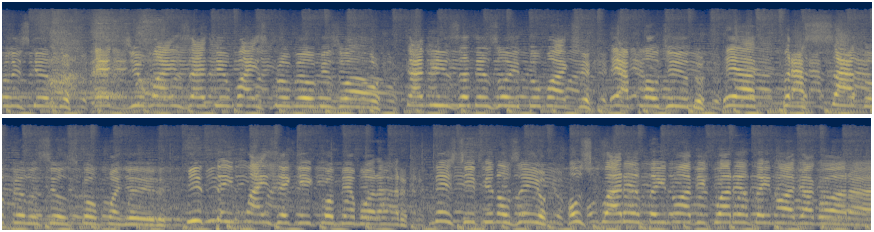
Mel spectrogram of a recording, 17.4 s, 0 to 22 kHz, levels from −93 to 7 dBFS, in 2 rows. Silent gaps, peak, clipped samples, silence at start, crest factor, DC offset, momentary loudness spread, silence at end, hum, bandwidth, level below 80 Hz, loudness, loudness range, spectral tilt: none; -2 dBFS; under 0.1%; 0 s; 14 dB; under 0.1%; 5 LU; 0 s; none; 17 kHz; -32 dBFS; -16 LUFS; 3 LU; -4 dB/octave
